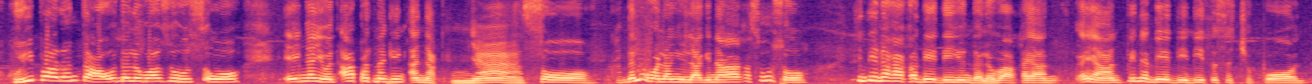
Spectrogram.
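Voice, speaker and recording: A woman's voice: on the high side, lively intonation, measured pace, a little mellow. A Filipino woman vlogging casually, cooing in sing-song baby talk and laughing often. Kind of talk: casual vlog commentary.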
